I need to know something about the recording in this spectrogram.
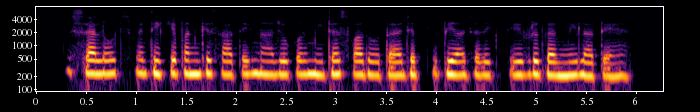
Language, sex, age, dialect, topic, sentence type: Hindi, female, 25-30, Hindustani Malvi Khadi Boli, agriculture, statement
